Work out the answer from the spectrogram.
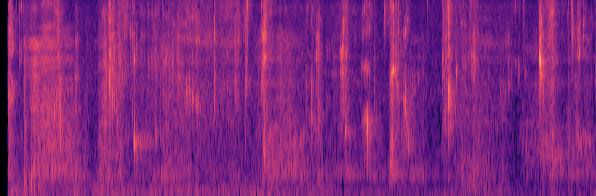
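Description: Close-miked chewing of fatty mutton in oily curry: wet, sticky mouth sounds with many short clicks and smacks.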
